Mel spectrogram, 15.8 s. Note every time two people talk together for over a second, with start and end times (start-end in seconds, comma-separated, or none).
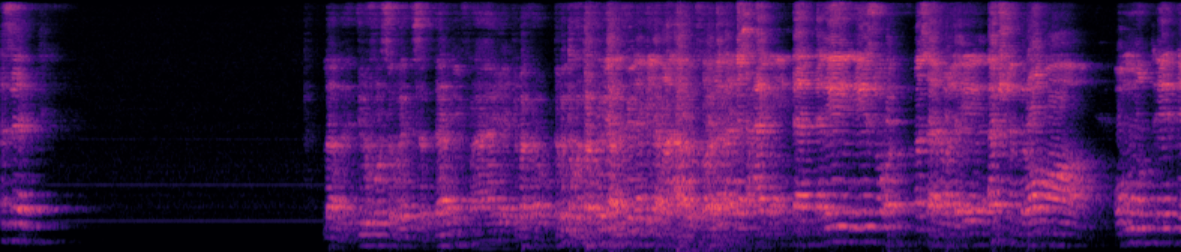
8.1-9.8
